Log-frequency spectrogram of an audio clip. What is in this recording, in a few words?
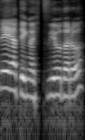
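woman, "teategahituyoudaro"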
